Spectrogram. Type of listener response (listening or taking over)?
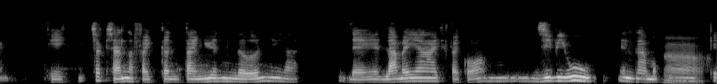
listening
